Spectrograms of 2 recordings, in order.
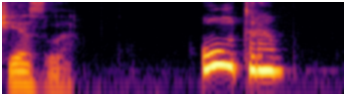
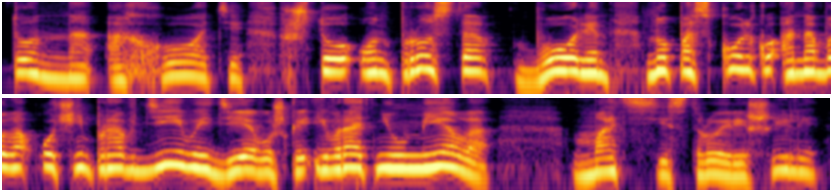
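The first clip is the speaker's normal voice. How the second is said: usual speaking voice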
